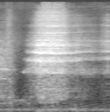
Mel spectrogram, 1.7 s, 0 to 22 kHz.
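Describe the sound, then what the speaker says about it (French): A single slow inhale during a counted breathing exercise, an airy breath that swells in the middle and tapers off, heard close and alone with no talking. "7 et j'inspire."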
